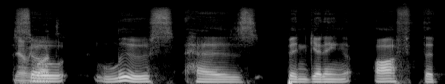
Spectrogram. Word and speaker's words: Luz: One is L-U-Z, Loose, in Spanish.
